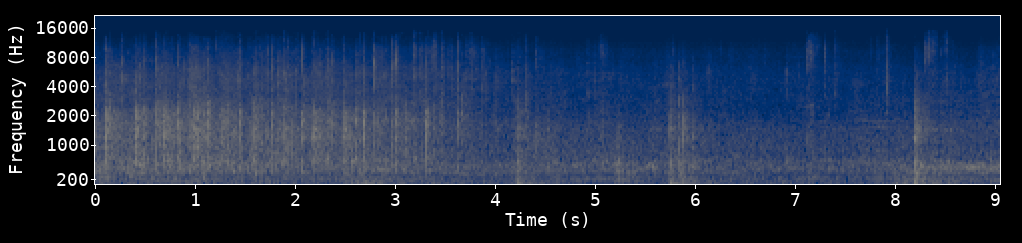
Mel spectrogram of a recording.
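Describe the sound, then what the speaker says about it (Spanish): An audience at a falcata and spear combat reenactment applauds, the clapping loud at first and then thinning, with a few sharp knocks and thuds and some voices mixed in. "así que un aplauso por ser más alto"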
